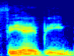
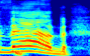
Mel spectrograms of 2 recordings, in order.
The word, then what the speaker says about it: VAB: I used to pronounce VAB VAB. I was going to say, does one pronounce it the VAB? The VAB. No, that we don't say like that. Yeah, that's right. We spell that one out.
